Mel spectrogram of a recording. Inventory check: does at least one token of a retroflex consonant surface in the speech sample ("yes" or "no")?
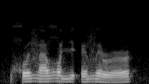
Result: no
